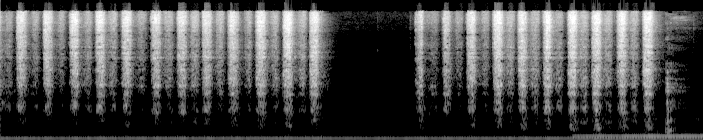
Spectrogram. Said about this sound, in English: grate the rind off of it.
